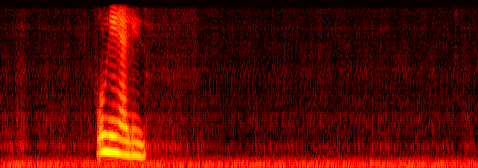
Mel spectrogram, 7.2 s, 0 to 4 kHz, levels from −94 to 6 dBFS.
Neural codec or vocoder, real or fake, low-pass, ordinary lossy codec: autoencoder, 22.05 kHz, a latent of 192 numbers a frame, VITS, trained on many speakers; fake; 3.6 kHz; AAC, 32 kbps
